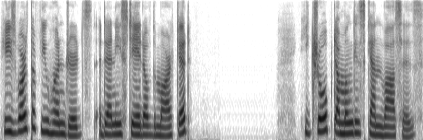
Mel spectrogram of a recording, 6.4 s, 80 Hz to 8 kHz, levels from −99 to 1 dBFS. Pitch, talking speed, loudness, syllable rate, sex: 220 Hz, 150 wpm, -17 LUFS, 5.1 syllables/s, female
